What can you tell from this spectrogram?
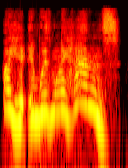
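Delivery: high, loud astonished protest; surprised. A narrator's reading. Runaway denying the chair leg to the driver, surprised. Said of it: "replied John in surprise".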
